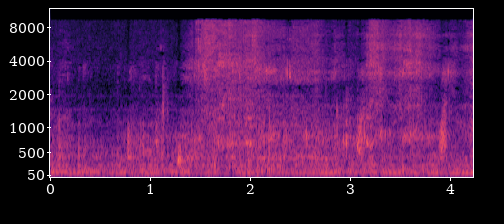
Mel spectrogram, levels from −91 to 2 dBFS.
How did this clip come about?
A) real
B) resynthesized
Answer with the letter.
A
